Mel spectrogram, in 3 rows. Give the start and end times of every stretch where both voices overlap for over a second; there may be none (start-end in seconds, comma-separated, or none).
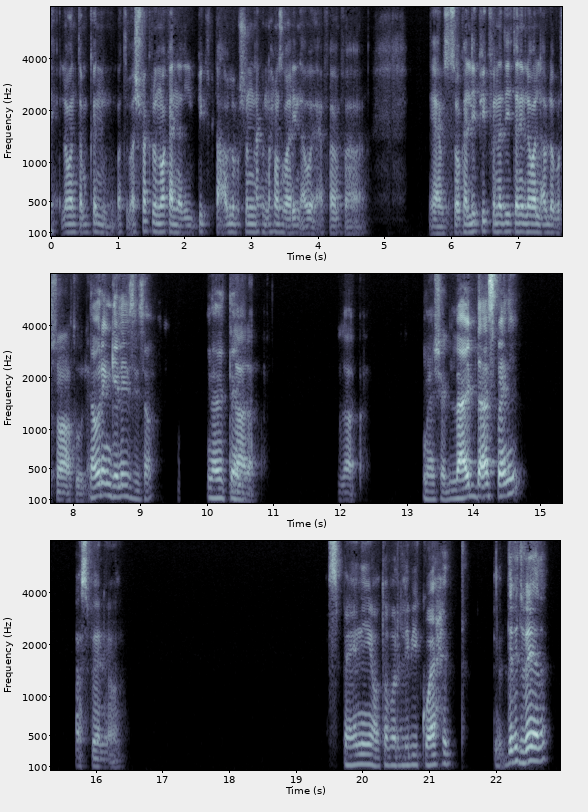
none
